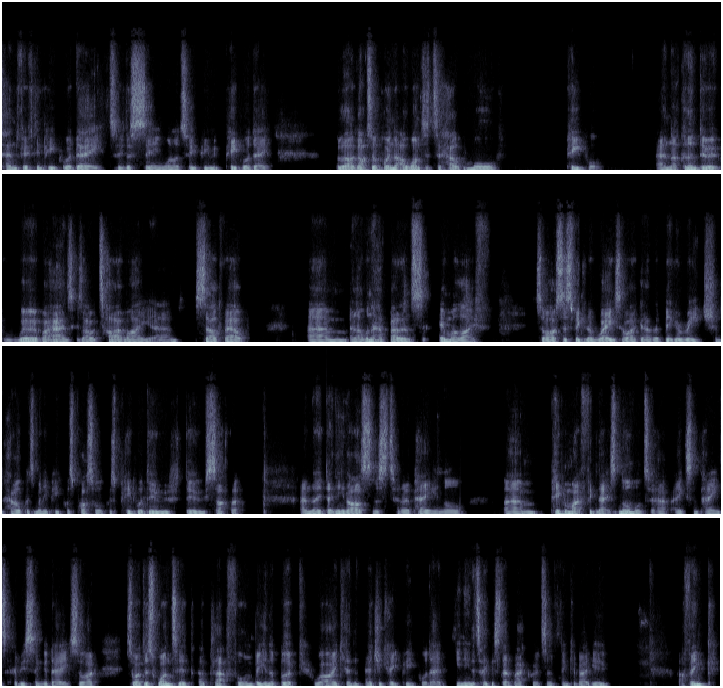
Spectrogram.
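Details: Adult male osteopath who stammers, with audible word repetitions; stuttering.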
